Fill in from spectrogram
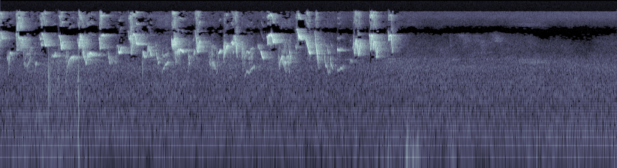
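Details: First complete song of a three-month-old hybrid between a Gray Finch and a Lemon Breasted: a lively stretch of rapid, high slurred chirps lasting about seven seconds, then fading into quiet background noise.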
